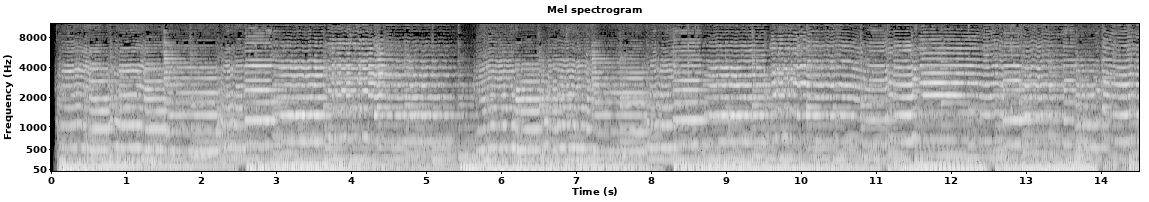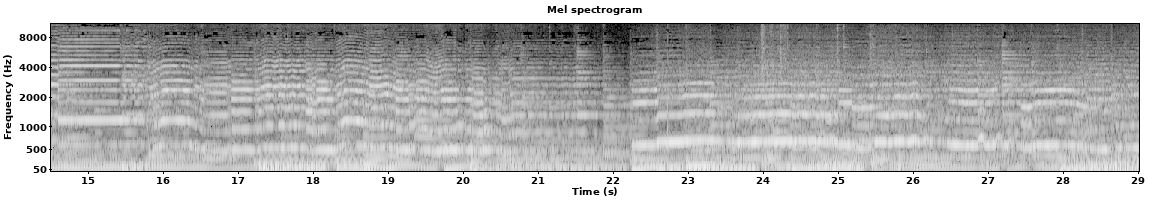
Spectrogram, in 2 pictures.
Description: arabic turkish music

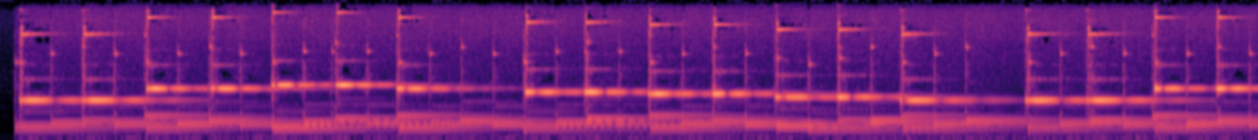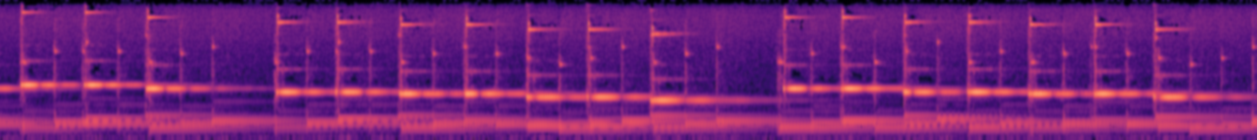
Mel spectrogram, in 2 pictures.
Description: music box

